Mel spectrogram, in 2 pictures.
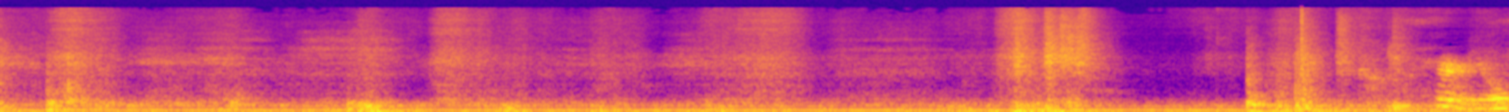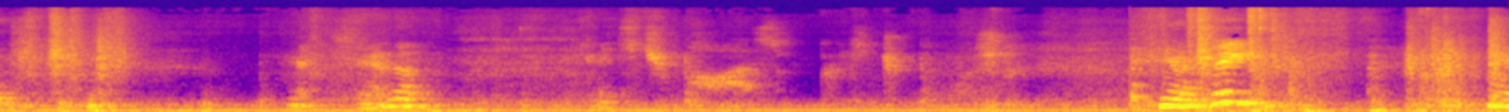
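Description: A towel rubbing and rustling over a freshly bathed dog's wet coat in short bouts, with a few soft knocks, over a steady low hum.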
